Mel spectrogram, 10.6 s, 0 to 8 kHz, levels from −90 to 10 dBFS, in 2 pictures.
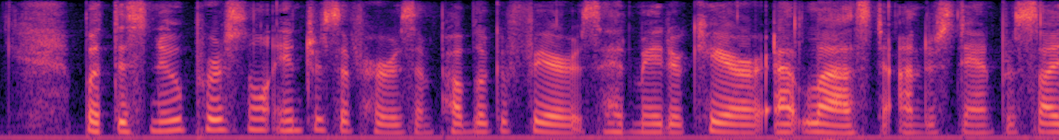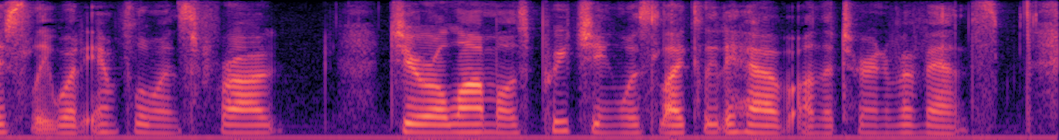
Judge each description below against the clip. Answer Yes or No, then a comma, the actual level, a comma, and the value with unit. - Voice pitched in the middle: Yes, medium, 170 Hz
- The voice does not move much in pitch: Yes, narrow, 1.9 semitones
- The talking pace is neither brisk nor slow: Yes, average, 185 wpm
